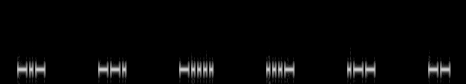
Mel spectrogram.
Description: Morse code, heard as a keyed tone, about 38 wpm, spaced as for 14 wpm, 700 Hz. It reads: KG6VWM
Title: USA Call Signs - 6 Characters - 6x Character Spacing - 40wpm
